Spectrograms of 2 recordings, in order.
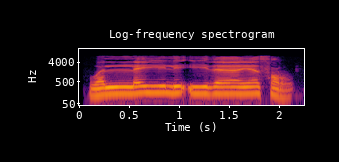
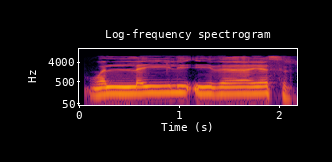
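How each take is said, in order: First: يسر stopped in a sung recitation tune; chanted stop. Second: يسر stopped without the final i; pausal form. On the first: Teacher chants the second stop on يسر. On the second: Teacher demonstrates the stop on يسر. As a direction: close يسر on the ر. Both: Shown as a demonstration. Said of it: "طريقة التلقين هكذا".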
